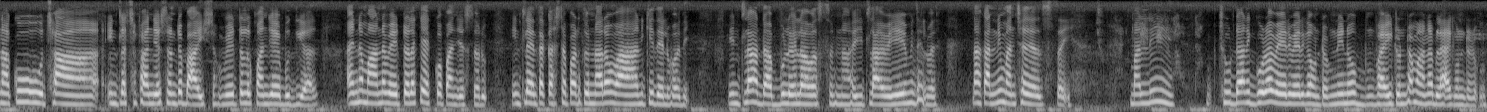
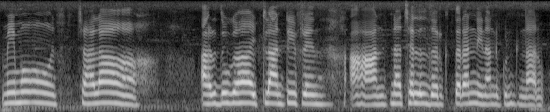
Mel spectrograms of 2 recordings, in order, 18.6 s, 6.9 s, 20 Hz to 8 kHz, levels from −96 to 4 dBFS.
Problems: none marked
